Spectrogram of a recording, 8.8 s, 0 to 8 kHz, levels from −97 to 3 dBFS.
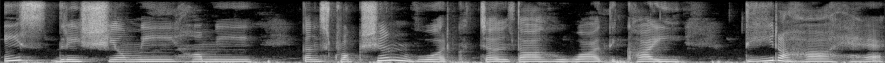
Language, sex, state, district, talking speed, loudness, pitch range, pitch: Hindi, male, Punjab, Fazilka, 80 wpm, -16 LUFS, 215-240 Hz, 220 Hz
